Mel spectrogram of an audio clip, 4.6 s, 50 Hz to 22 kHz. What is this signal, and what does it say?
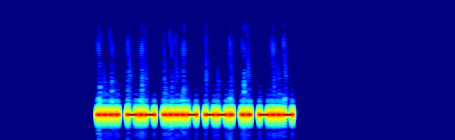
Morse code, heard as a keyed tone, about 37 wpm, 700 Hz. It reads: HK4GIX
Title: DXCC-100 Call Signs - 6 Characters - 40wpm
